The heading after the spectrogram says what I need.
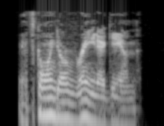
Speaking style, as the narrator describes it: Flint grumbled

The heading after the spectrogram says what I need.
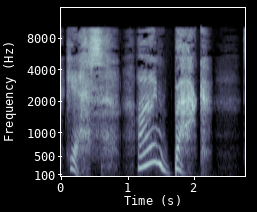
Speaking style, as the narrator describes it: said the panting man

